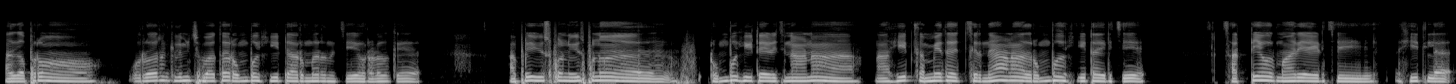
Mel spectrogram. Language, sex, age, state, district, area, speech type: Tamil, male, 18-30, Tamil Nadu, Namakkal, rural, spontaneous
